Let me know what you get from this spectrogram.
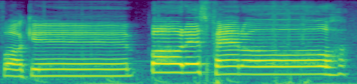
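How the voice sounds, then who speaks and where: A man live-streaming a casual, excitable reaction read-through, swearing freely as he chats with viewers. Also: extremely high pitch, extremely slow, smooth, faint music behind. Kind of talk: casual livestream reaction chat while reading manga.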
